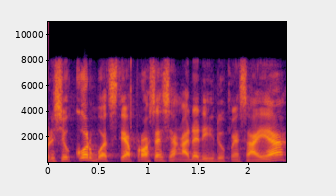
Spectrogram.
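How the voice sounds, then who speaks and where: A man at a medium pitch speaks with a lively, bouncing intonation. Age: 30s. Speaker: insurance agency leader. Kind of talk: motivational talk. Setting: video call. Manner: casual, animated.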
